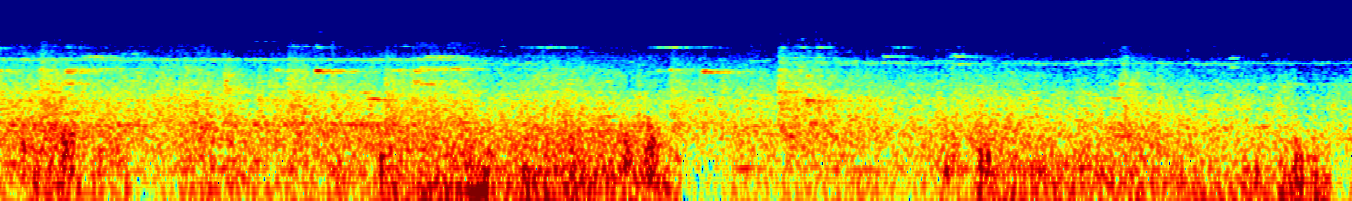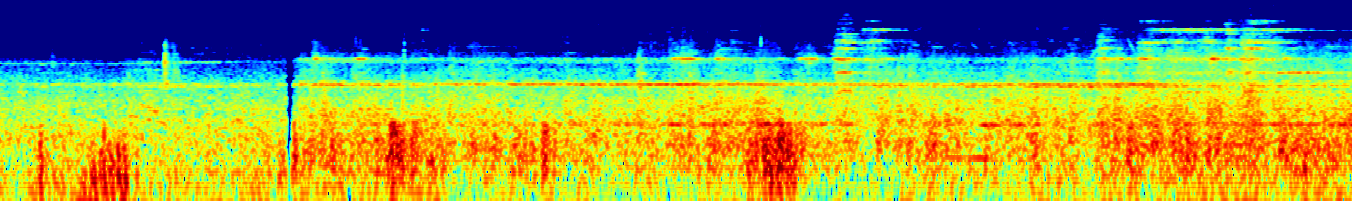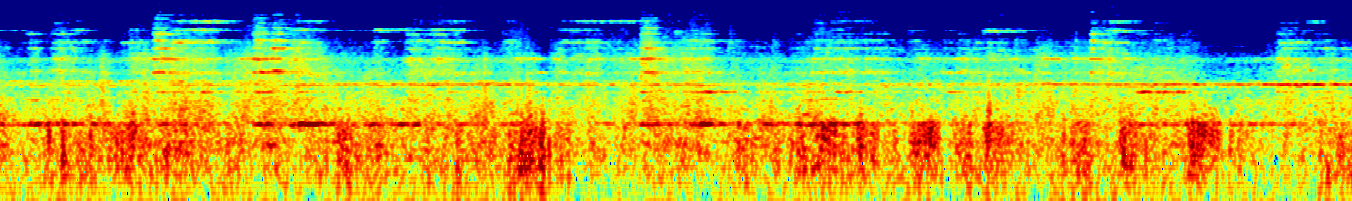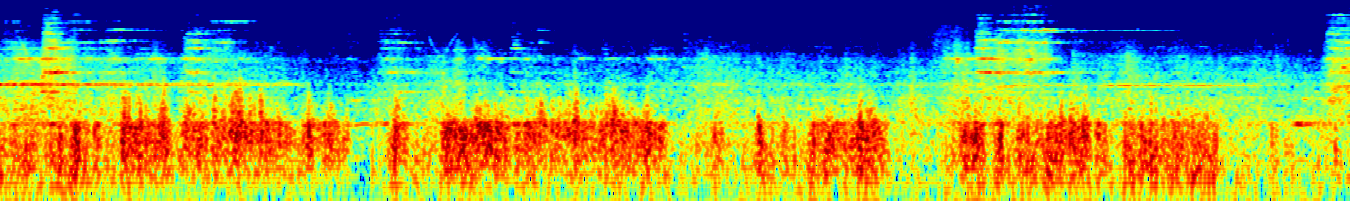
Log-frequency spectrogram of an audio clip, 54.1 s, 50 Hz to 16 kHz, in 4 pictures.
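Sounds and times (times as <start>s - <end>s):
subway train wheels squealing: 0.0s - 54.0s
train rumble and whine: 0.0s - 54.0s.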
